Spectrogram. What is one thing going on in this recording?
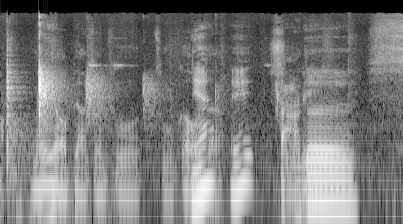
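Snooker balls click together on the table.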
